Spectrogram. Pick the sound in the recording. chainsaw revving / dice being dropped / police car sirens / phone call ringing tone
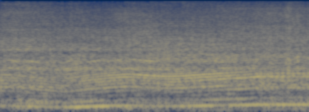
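chainsaw revving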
